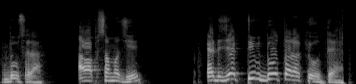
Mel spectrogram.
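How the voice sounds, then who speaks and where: A man teaching a grammar class in speech, asking his students checking questions and answering them himself. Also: normal speed. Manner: lively, rising on questions and dropping low on answers.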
